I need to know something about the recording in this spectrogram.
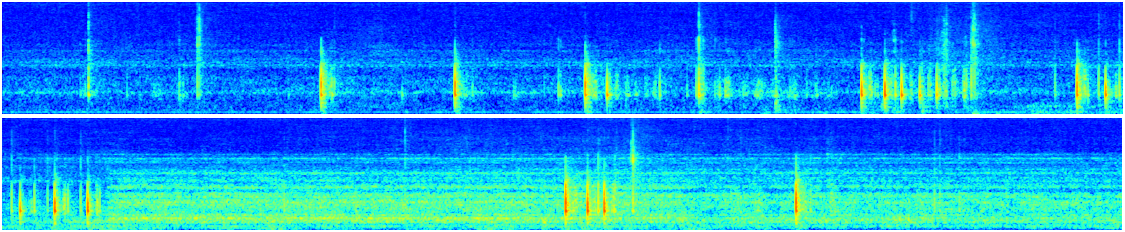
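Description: Sharp taps of a glue marker's tip dabbed against a stretched canvas, some single and some in quick runs of several taps. About fifteen seconds in, a steady hum starts up underneath.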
